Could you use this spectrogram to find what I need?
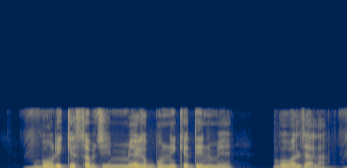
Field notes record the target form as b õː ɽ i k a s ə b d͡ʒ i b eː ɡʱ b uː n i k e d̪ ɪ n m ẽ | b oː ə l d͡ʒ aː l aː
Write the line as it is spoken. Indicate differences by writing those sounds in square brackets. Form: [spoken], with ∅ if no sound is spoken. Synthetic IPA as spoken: b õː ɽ i k [e] s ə b d͡ʒ i [m] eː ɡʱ b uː n i k e d̪ ɪ n m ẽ | b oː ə l d͡ʒ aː l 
